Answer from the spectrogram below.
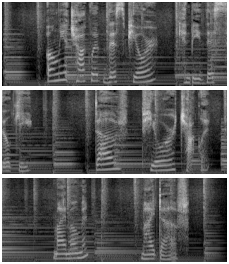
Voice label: Spot; Dove Chocolate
